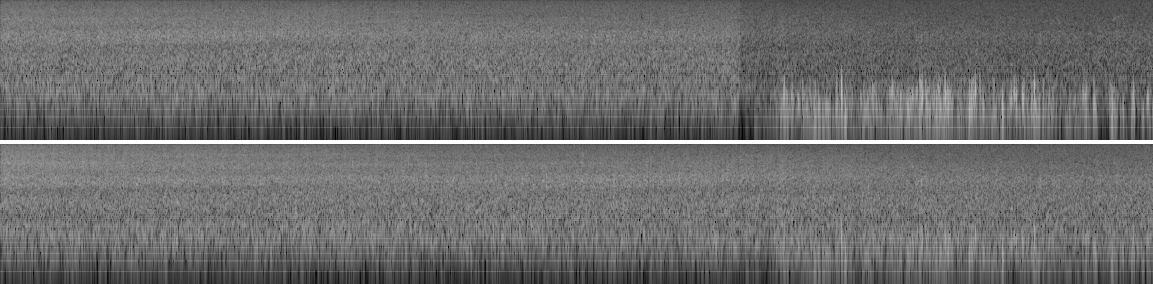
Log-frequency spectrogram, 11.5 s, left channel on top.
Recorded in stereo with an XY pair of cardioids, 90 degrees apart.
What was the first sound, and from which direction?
Only background noise.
